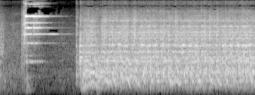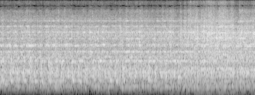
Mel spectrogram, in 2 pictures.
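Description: Starter motor cranking the Bristol VR bus's diesel engine, a loud, steady churn lasting about eight seconds without the engine catching, after a brief high squeal just before it.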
